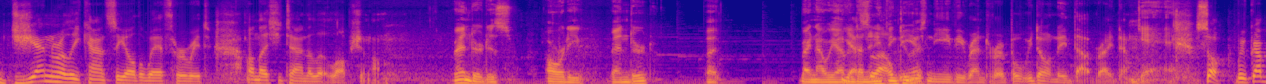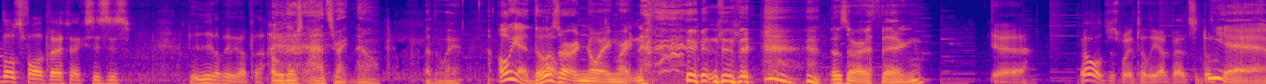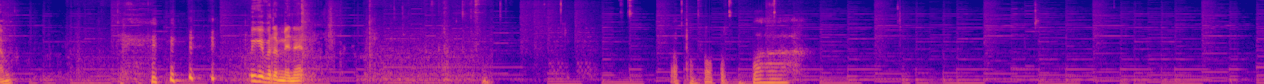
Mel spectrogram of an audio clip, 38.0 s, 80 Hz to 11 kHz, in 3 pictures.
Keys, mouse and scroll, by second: 2.5 z, 6.7-8.7 middle drag, 8.9 z, 11.2-14.5 middle drag, 14.5 click, 20.5-25.5 middle drag.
